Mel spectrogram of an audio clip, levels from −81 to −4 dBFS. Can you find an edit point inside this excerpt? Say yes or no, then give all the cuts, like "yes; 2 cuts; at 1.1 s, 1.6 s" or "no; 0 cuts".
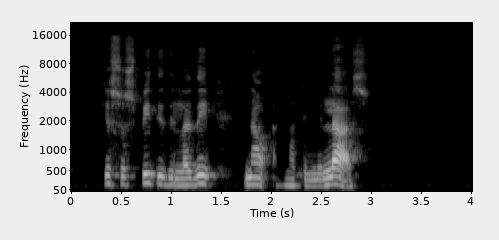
yes; 1 cut; at 2.0 s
